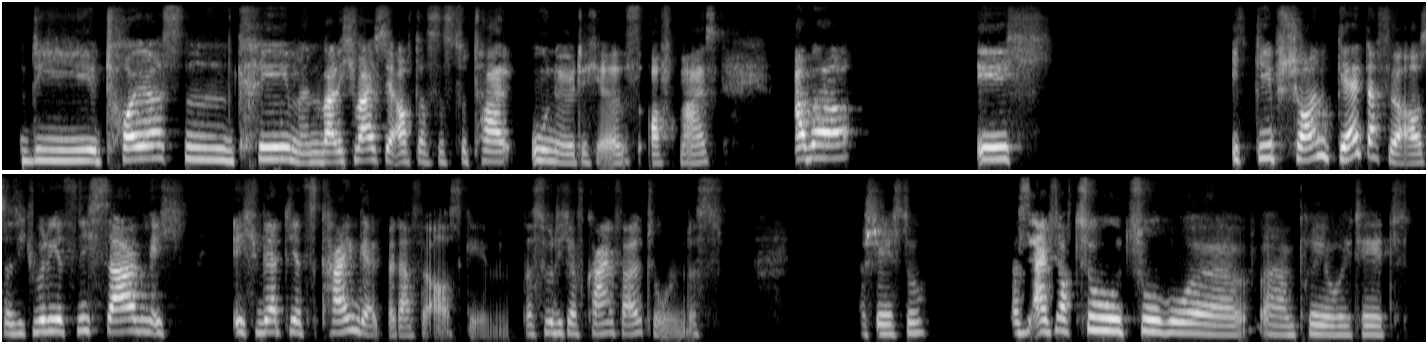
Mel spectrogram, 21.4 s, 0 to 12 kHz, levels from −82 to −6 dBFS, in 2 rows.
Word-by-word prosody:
die 215 0 -1
teuersten 240 -2 +2
Cremes, 240 -6 +2
weil 190 0 +6
ich 200 +2 -6
weiß 220 +1 +5
ja 190 - +3
auch, 190 - -2
dass 195 -3 -10
das 190 -2 -13
total 200 0 0
unnötig 180 -6 -3
ist, 470 - -5
oftmals, - - -3 0.5
aber 260 +4 +6 0.9
ich 240 0 +2 1.4
Ich - - -6
gebe 260 +1 -2
schon 250 +4 +3
Geld 250 +8 +5
dafür 285 -8 +2
aus. 175 +3 0
Also, 195 0 -6
ich 190 - -15
würde 235 +1 +2
jetzt 235 0 0
nicht 250 0 -6
sagen: 235 0 +4
„ich 210 -2 -8 0.3
ich 210 -1 -5
werde 225 0 -2
jetzt 215 -2 -6
kein 220 +4 +1
Geld - - -6
mehr - - -9
dafür - - -8
ausgeben.“ - - -15
Das 190 -1 -13
würde 210 -1 -5
ich 205 - -8
auf 190 - -12
keinen 200 +1 -1
Fall 195 +3 -5
tun, - - -15
das - - -17 1.0
Verstehst 190 0 -4
du? 210 +1 -6 0.6
Das 210 -1 -5
sind 225 - 0
einfach 235 +1 +4
zu 250 -3 +4
zu 235 0 +1
hohe, 200 -4 -1
ähm, 175 -1 -8
Priorität. 175 -1 -7
215 Hz, 155 wpm, -24 LUFS, 195-240 Hz, 1.4 s, weil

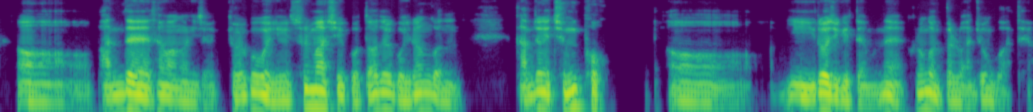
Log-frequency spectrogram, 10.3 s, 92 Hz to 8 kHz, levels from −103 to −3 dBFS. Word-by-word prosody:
어 70 -2 -5
반대의 90 0 +4
상황은 80 -3 -1
이제 65 -1 -8
결국은 90 0 +1
이 75 0 -1
술 115 - 0
마시고 100 -9 +2
떠들고 95 -3 0
이런 95 +6 0
거는 75 -7 -4 0.5
감정의 90 +6 +1
증폭 115 +3 0 0.6
어 70 -5 -6 0.4
이 90 -2 +2
이루어지기 85 -4 +4
때문에 70 +5 -3
그런 100 - -2
건 95 -6 +1
별로 75 -2 -4
안 60 - -8
좋은 80 +2 -5
것 - - -11
같아요. - - -17
80 Hz, 295 characters per minute, -23 LUFS, 70-95 Hz, 0.6 s, 반대의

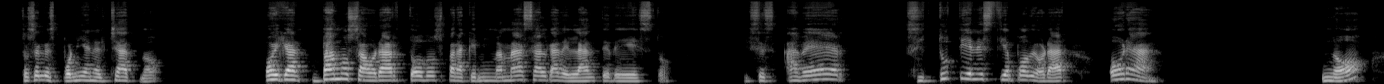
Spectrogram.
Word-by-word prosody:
entonces 200 +4 -2
les 195 -3 0
ponía 180 +2 0
en 180 - -3
el 160 -1 -3
chat, 175 0 0
¿no? 145 +1 -9 1.0
"Oigan, 215 -1 +6
vamos 245 +7 +3
a 190 - +5
orar 190 +1 +3
todos 195 0 0
para 185 -3 0
que 170 0 -5
mi 170 +1 -6
mamá 180 +4 0
salga 195 -2 0
adelante 165 -1 0
de 155 0 -1
esto". 155 +1 -6 0.8
Dices: 170 +2 -7
"A 185 +1 -4
ver, 230 +3 -1 0.5
si 170 -2 -7
tú 255 +13 -6
tienes 245 -3 -1
tiempo 215 -2 -1
de 195 - -1
orar, 160 +2 +1 0.3
ora", 235 +3 -1 1.6
¿no? 165 -1 0
185 Hz, 135 wpm, -23 LUFS, 165-215 Hz, 1.6 s, Oigan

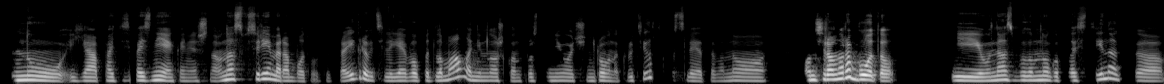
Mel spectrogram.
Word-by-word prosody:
Ну, 195 -5 +3
я 170 0 -5
поз 175 -1 -7 0.2
позднее, 185 -1 0
конечно. 160 -1 -13
У - - -8
нас 235 +3 +1
всё 235 +1 -5
время 245 -7 +3
работал 160 -3 -8
этот 150 -2 -30
проигрыватель. 185 - -3
Я 175 +1 -3
его 175 0 -3
подломала 180 - -3
немножко, 180 -3 -6
он 155 0 -13
просто 170 +1 -15
не 175 0 -8
очень 170 -1 -11
ровно 170 -3 -5
крутился 260 - -11
после 175 -3 -12
этого, 155 +1 -14
но 170 -1 -7 0.3
он 205 - +3
всё 210 +3 +1
равно 230 +3 +9
работал. 220 - +7 0.6
И 180 -2 +3
у 175 - -1
нас 205 +1 +1
было 195 +1 -2
много 195 -2 -1
пластинок. 210 +8 -3
А, 160 -3 -5
180 Hz, 185 wpm, -20 LUFS, 170-200 Hz, 0.6 s, равно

